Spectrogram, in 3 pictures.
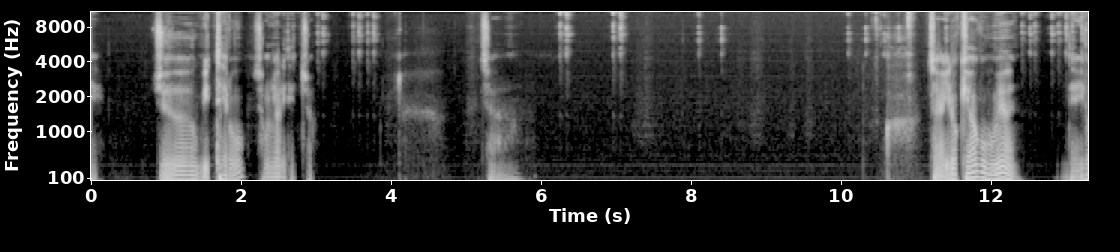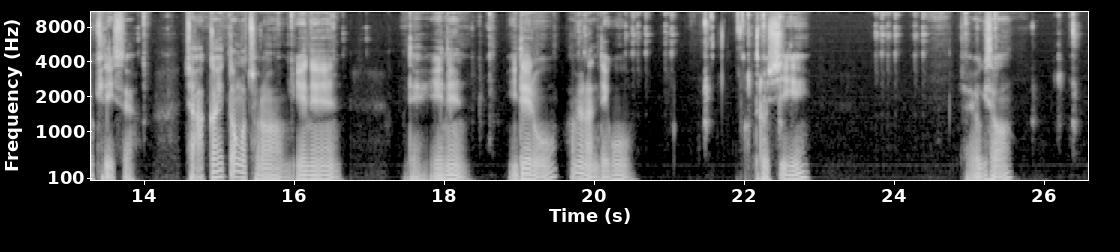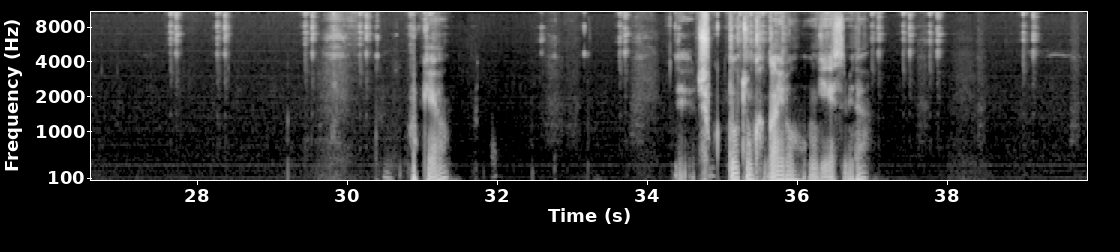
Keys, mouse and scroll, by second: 10.5 shift+middle click, 13.7 shift+middle click, 16.2 shift+scroll, 16.3 shift+z, 18.3 space, 18.4 Escape, 22.0 ctrl+c, 22.4 Escape, 26.2 ctrl+v, 29.6 space.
